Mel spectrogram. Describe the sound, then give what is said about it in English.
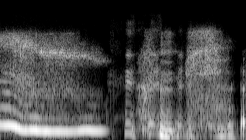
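A voice imitates a car's whining gearbox and wind, holding a sustained, slightly wavering hum before a short stretch of talk. “it's a whining sound of the gearbox, a bit of the wind, but it definitely has a futuristic sound.”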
